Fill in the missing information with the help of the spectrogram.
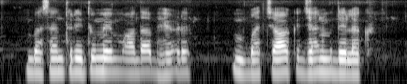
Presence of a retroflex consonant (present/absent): present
